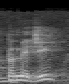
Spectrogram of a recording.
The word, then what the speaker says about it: Bemidji: Rita Mayor Rita Albrecht and Tiffany Fettig from Bemidji okay that's the correct pronunciation by the way and they're gonna talk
